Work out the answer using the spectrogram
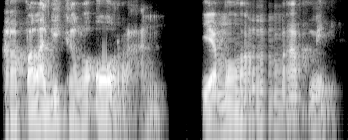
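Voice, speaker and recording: A man's voice: lowish voice, measured pace, a little mellow. A man giving a conversational religious health lecture, chatty and full of tag questions, who acts out a patient's prayers as he teaches. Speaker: lecturer on prophetic medicine.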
